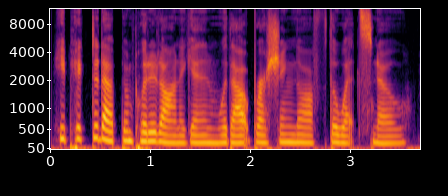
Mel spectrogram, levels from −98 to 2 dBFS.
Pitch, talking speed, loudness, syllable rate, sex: 190 Hz, 245 wpm, -18 LUFS, 5.3 syllables/s, female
